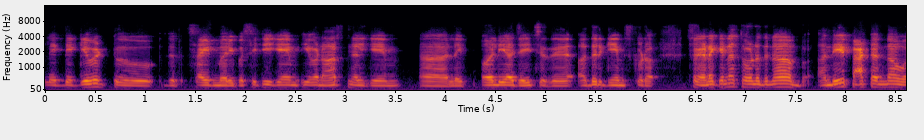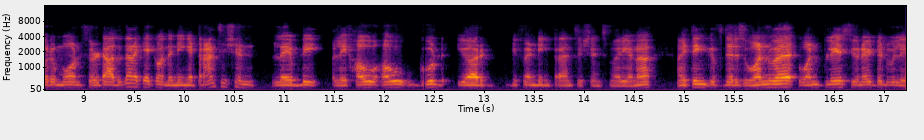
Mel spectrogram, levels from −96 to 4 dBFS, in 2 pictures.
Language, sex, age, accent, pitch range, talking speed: Tamil, male, 20-39, native, 110-130 Hz, 200 wpm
